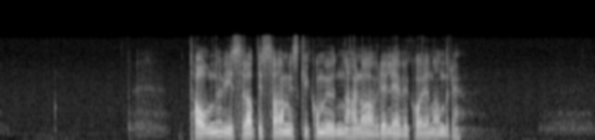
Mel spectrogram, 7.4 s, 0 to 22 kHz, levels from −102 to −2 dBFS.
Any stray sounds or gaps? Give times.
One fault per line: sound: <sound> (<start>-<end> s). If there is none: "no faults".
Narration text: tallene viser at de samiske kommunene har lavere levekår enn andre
no faults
